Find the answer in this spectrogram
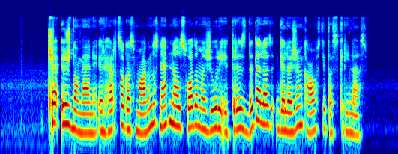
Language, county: Lithuanian, Kaunas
